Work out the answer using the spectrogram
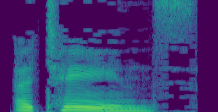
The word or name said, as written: attains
